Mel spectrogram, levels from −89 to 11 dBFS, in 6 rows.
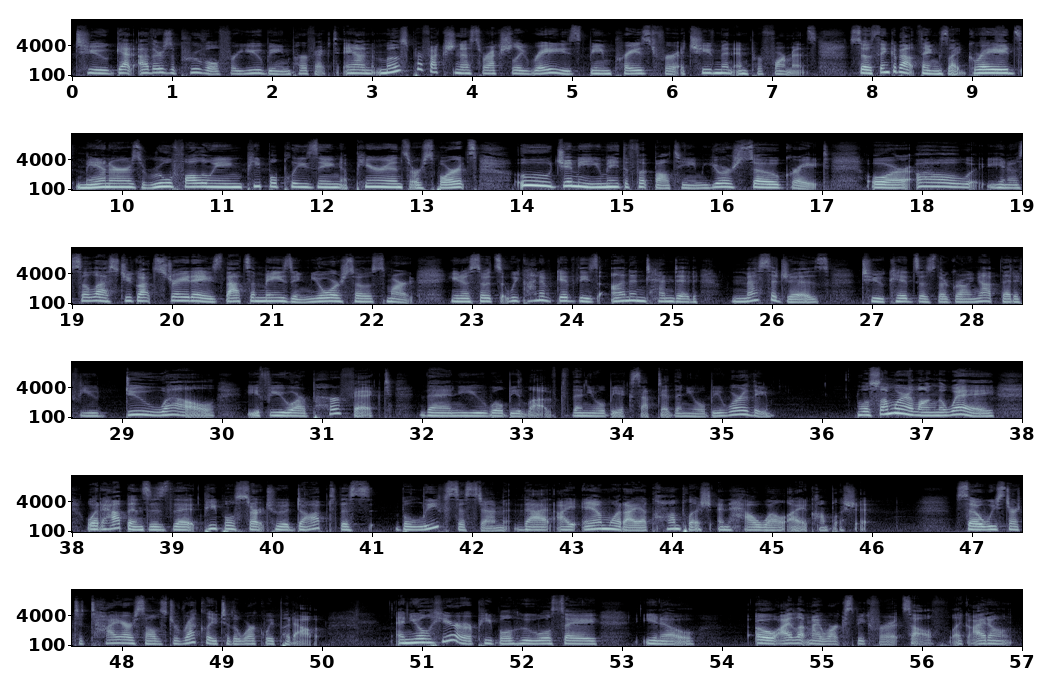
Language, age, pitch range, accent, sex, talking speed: English, 30-49, 170-215 Hz, American, female, 170 wpm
